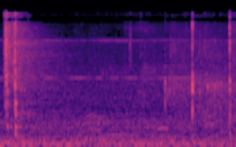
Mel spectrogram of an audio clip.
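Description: A sharp knock right at the start, then a low steady room noise with a couple of lighter clicks near the end.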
